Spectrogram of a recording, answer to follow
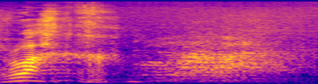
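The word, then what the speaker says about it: רוח: sé si se pronuncia, no soy judío, pero se escribe ruach. Diga conmigo, ruach. No se escuchó hebreo eso. Dígalo bien, ruach.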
